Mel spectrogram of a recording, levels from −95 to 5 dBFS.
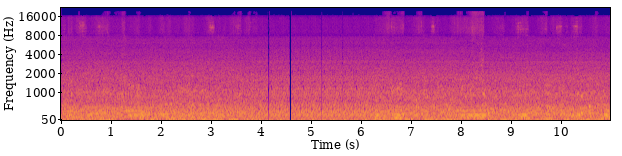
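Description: A spoken-word recording that locks into a rapid, even stutter from 4.13 s to 6.26 s: the same 0.21 s fragment of speech plays ten times in a row, with a brief dropout at every restart, before the sound moves on. This is the classic CD stuck on one turn. A scratch sends the laser back one track at the same point on each revolution, so the player keeps rereading that short stretch of disc.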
